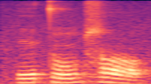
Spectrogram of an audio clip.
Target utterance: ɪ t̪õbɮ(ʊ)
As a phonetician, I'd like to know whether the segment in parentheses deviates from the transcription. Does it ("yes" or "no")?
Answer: yes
